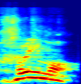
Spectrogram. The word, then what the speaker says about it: Primo: Primo. Primo. Roll that R, Jay. Roll that R. Primo.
